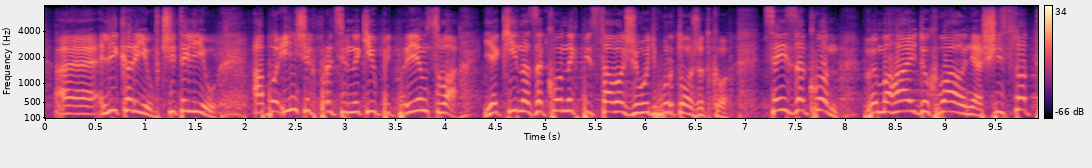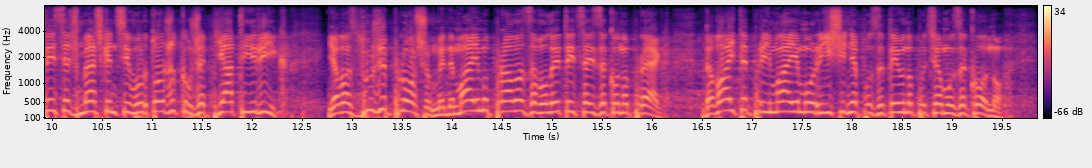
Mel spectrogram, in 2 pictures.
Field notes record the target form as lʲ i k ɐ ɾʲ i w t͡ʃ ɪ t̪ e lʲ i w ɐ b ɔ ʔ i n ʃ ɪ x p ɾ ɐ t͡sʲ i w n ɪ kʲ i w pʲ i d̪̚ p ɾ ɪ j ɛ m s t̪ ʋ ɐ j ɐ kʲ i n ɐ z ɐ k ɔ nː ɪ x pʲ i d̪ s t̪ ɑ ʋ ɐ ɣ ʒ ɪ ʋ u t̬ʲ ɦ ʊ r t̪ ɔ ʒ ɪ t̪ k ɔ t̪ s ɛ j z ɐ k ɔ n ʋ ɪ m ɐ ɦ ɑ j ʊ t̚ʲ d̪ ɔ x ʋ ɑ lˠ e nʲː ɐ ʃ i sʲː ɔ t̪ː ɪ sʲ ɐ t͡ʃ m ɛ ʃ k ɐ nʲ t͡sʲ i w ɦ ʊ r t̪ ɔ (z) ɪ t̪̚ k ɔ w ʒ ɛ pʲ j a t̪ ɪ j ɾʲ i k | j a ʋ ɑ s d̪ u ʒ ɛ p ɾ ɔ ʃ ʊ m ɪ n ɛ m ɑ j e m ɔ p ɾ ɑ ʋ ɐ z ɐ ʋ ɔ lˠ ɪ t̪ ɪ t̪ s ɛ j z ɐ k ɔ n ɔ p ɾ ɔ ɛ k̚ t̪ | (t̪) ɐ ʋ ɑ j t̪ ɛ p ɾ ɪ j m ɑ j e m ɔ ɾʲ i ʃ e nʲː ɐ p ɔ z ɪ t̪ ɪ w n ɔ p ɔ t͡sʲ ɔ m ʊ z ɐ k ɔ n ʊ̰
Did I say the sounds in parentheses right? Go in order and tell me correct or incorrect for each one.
incorrect: ʒ, incorrect: d̪

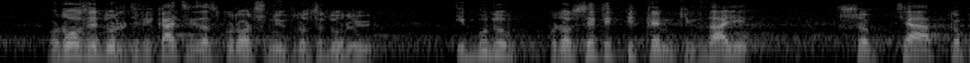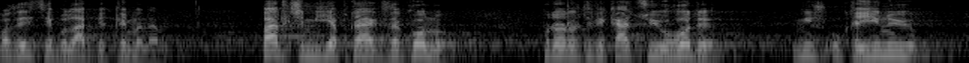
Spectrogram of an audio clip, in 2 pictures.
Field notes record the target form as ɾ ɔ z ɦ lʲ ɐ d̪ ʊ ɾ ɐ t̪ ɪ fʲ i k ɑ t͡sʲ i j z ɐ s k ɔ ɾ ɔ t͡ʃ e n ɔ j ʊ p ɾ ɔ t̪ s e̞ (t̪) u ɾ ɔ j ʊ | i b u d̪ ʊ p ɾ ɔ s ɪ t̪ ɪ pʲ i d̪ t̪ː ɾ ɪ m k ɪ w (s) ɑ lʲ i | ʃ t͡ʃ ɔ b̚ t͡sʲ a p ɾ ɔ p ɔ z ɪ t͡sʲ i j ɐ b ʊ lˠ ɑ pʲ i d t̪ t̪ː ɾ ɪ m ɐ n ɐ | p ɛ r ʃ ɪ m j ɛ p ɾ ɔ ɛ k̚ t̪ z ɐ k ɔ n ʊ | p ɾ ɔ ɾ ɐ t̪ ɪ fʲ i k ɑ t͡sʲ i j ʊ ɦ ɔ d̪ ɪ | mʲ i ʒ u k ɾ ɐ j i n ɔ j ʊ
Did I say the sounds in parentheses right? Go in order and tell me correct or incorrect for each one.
incorrect: d̪, incorrect: z

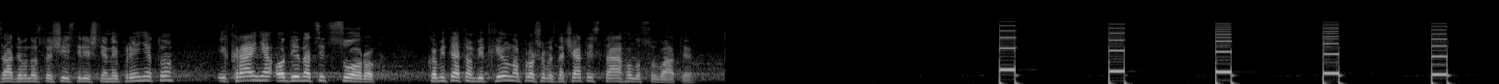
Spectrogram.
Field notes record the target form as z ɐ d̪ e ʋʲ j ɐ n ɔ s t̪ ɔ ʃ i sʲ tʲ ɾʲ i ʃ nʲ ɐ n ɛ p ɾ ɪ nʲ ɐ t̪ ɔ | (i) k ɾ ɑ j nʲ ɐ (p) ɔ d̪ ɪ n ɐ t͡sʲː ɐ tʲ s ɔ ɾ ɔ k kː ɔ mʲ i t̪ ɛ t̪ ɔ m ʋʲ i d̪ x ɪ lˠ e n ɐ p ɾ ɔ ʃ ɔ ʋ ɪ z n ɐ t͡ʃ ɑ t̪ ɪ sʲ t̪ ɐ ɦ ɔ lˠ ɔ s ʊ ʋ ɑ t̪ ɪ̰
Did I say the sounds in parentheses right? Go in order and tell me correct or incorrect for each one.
correct, incorrect: ʔ

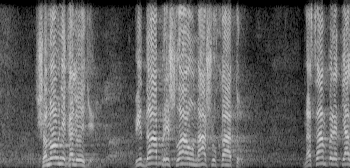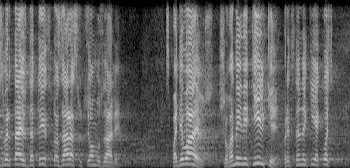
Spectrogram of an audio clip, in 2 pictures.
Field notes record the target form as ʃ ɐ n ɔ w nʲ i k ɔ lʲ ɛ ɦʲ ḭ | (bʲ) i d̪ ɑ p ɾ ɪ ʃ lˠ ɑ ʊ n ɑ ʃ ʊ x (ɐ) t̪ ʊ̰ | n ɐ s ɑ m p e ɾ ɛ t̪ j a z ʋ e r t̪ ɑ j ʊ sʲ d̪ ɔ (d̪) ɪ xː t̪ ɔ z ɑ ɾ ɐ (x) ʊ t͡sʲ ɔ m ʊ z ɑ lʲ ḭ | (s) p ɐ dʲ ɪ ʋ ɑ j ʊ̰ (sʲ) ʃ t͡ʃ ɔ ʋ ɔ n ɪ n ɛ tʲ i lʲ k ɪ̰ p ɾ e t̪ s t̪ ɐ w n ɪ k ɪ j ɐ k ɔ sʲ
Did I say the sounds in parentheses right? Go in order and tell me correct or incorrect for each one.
correct, incorrect: ɑ, incorrect: t̪, incorrect: s, correct, correct

